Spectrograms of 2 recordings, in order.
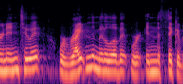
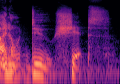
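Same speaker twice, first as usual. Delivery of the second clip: raspy, very slow whisper, barely above a whisper; 5 semitones lower, 6 dB quieter than usual. Quoting a character who doesn't connect to anyone, raspy Batman voice. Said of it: "he always says in a raspy voice".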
